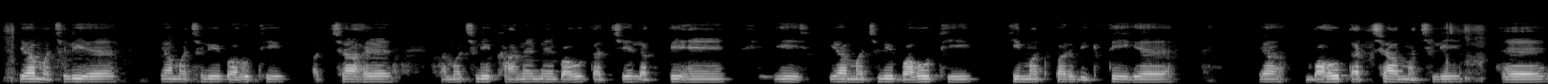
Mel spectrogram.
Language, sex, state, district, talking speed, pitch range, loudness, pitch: Hindi, male, Bihar, Lakhisarai, 120 wpm, 125-130 Hz, -24 LUFS, 125 Hz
